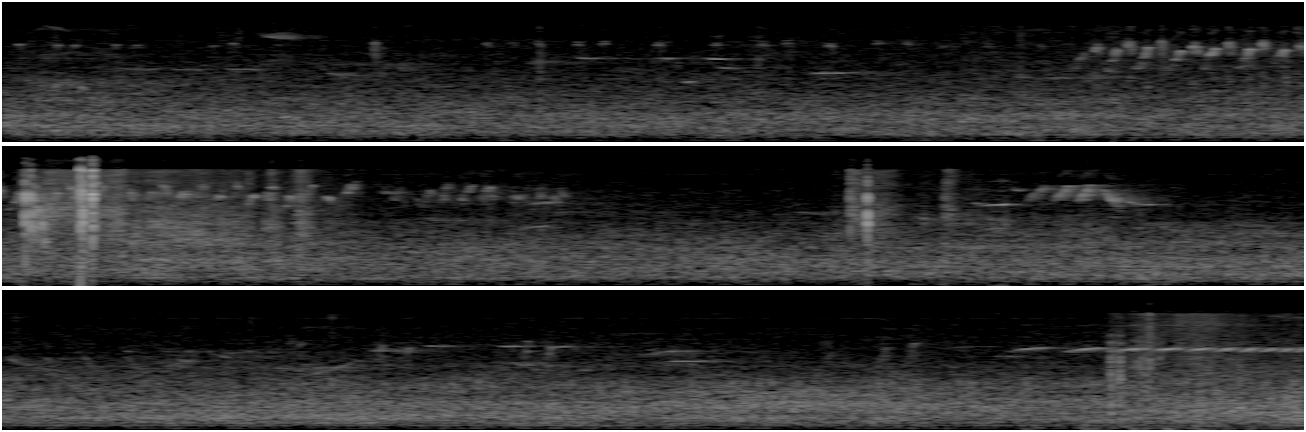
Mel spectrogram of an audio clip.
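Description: Faint woodland ambience with scattered bird chirps, including a quick run of high repeated notes about six seconds in. A few sharp clicks come through, the loudest about seven seconds in and another near eleven seconds.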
